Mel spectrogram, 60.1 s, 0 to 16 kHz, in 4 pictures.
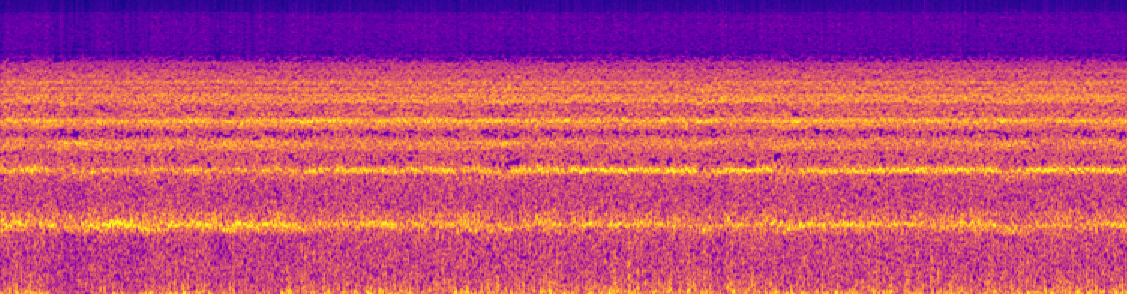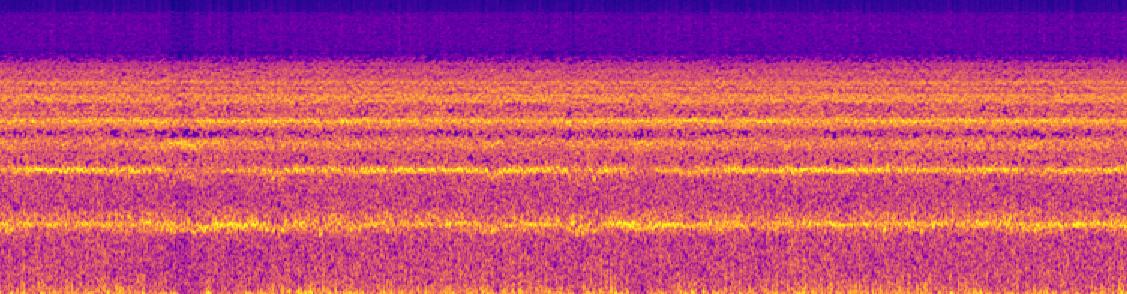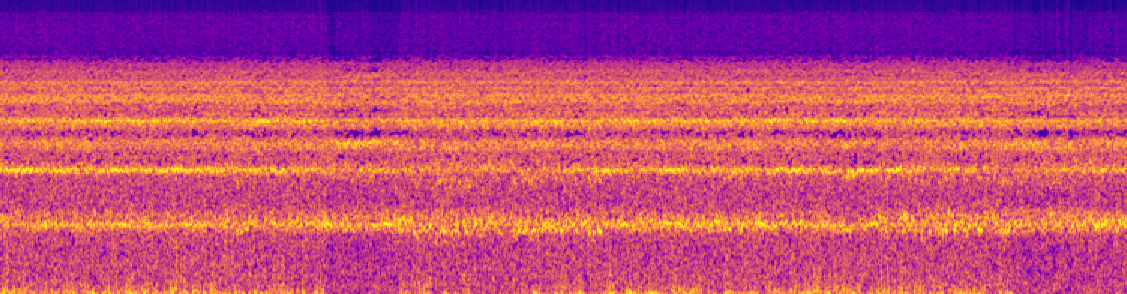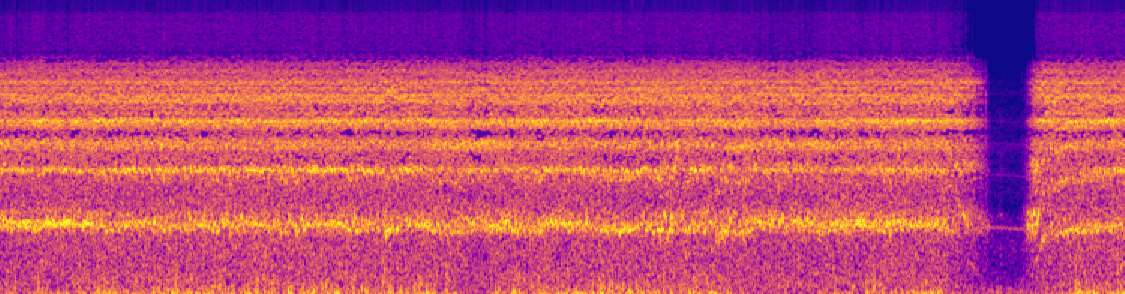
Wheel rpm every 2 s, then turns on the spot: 230, 230, 230, 230, 230, 230, 230, 240, 230, 230, 230, 230, 230, 230, 230, 230, 230, 220, 220, 230, 230, 220, 220, 230, 230, 230, 220, 220, 200, 120.
none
